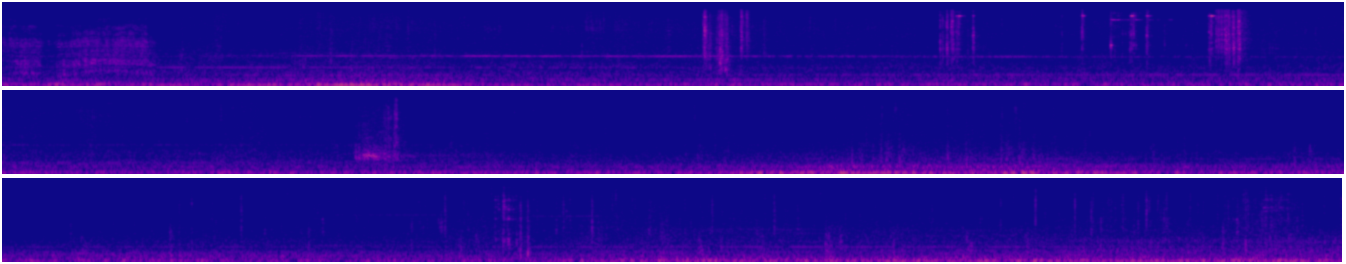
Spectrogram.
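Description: Footsteps crunch over grass and rubble.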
